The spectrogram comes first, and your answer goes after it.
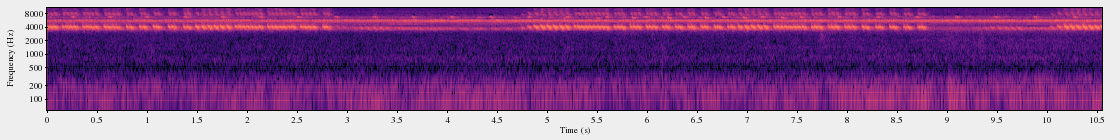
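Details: Autumn insects singing as ambience for sleep: bursts of rapid high pulsed trilling alternate with short lulls where only a steady thin buzz continues, the trilling resuming after each gap.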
